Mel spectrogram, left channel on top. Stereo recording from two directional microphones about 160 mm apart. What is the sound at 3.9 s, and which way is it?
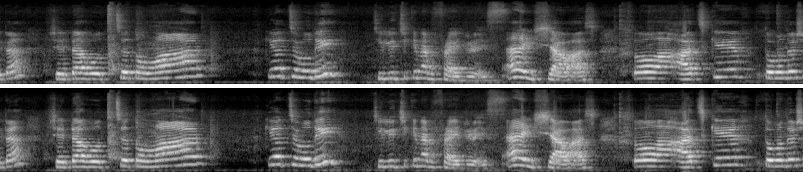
Speech, 10° left (ahead or behind).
